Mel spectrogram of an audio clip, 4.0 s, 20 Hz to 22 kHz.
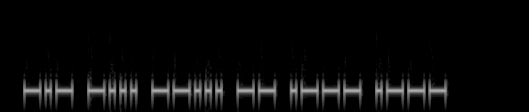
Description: Morse code, heard as a keyed tone, about 31 wpm, 700 Hz. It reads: KB7MJJ
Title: USA Call Signs - 6 Characters - Repeated 3x - 30wpm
